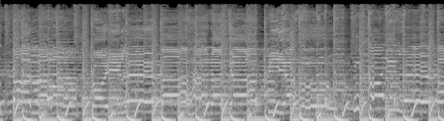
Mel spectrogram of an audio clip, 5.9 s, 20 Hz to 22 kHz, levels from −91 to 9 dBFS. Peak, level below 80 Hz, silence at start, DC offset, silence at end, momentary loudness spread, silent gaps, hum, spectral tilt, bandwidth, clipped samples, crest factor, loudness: 0 dBFS; -16 dBFS; 0 s; under 0.1%; 0 s; 2 LU; none; none; -4 dB/octave; 19.5 kHz; under 0.1%; 10 dB; -10 LUFS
